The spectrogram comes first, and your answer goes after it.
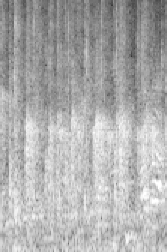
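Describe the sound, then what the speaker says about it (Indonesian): Students in a classroom during a lesson about the Eid sacrifice clap together in an energetic, close round of applause, uneven bursts of hand claps mixed with chatter and voices. "tepuk tangan buat kalian semuanya"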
